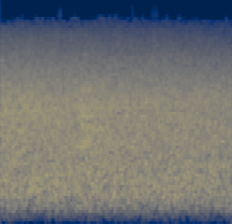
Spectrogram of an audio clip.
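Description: Ocean waves wash in a constant broad hiss of surf, loud and close with no break or voice throughout.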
